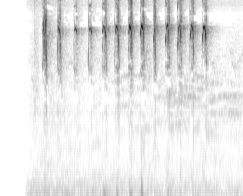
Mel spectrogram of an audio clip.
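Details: Velvet-fronted nuthatch singing vigorously in a daily full-voice tutor recording for training songbirds: a rapid series of about twelve sharp, very high chipping notes, roughly five per second, evenly spaced, ending abruptly, with a faint low rumble beneath.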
